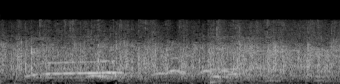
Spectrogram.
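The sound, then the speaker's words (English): Audience applause at a live reading event, dense continuous clapping that stays loud and even throughout, with a few voices calling out over it. “Give him a hand.”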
